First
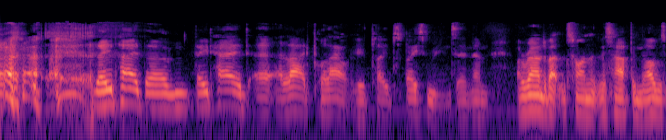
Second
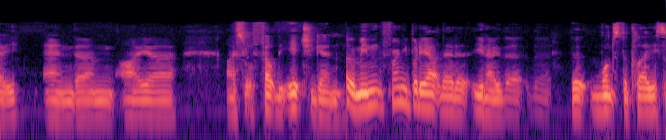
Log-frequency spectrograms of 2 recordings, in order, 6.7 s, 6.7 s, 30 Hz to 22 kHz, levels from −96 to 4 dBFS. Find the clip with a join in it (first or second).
second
